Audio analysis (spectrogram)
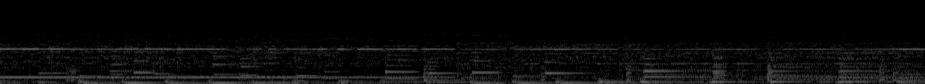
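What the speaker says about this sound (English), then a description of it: "Turn on the hairdryer and move it along the window track." A hair dryer blows dust out of a window track, a steady close-range continuous whirring roar with a high whine, its pitch wavering slightly as it moves along the track.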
